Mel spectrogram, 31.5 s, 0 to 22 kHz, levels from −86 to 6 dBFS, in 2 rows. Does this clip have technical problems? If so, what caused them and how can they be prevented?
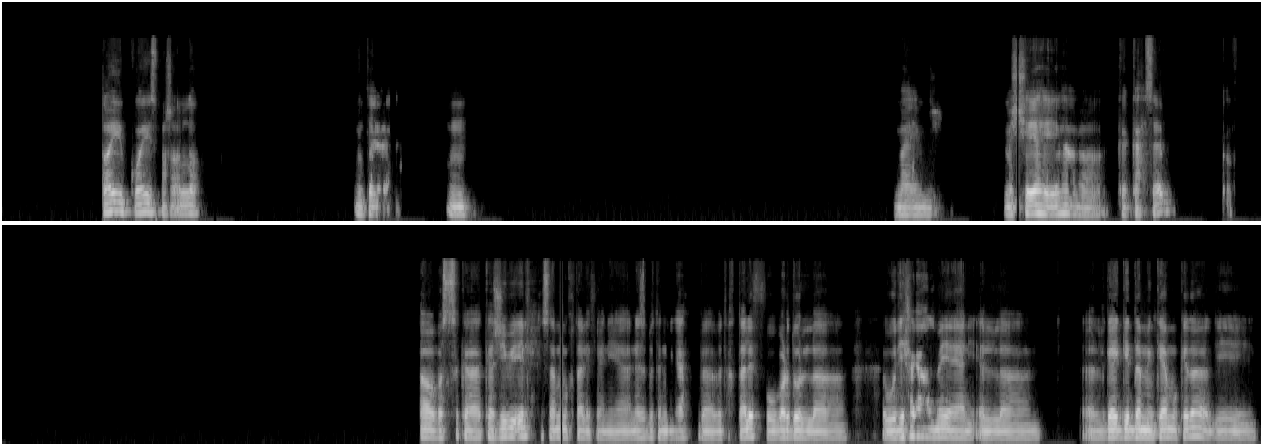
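Yes. Separately encoded pieces were joined without trimming each encoder's start delay and last-frame padding, causing a gap at a join of encoded pieces. The speech drops into silence at 2.64 s for 39 ms, and at 12.68 s and 22.71 s for 32 ms each, every 10 seconds, with smeared edges before resuming where it stopped. Prevent it by trimming the encoder delay and padding at every join, or by encoding the audio as one continuous piece.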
